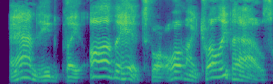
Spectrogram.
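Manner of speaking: high troll radio DJ voice. Showing a voice once used for a troll radio DJ: high troll DJ voice. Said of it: "make my voice go up like this".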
